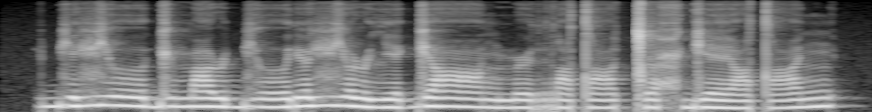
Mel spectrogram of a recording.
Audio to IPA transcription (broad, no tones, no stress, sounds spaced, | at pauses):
bʲ ɛ vʲ ʊː ɡʲ u m ɑ ɹ bʲ ʊː ɾʲ ɔ vʲ ɔ ɹ lʲ æ ɡʲ ɑː ŋ m ə˞ r ə tˤ ə ɹ ǀ ə˞ ħ ɡʲ ɛː tˤ ɛ ŋ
